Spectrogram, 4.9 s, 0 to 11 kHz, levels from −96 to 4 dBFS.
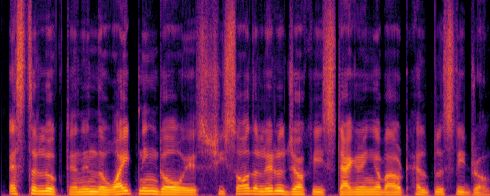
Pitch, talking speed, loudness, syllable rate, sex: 130 Hz, 195 wpm, -16 LUFS, 5.9 syllables/s, male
